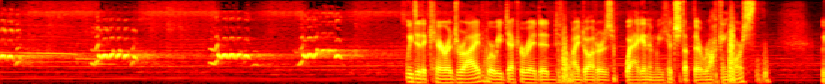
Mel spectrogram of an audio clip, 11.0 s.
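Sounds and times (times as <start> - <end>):
common loon calls: 0.0 - 4.9
speech: 5.4 - 10.4.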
